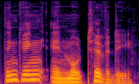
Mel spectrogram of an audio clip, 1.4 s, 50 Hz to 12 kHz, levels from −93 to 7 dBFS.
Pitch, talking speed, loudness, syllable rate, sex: 115 Hz, 130 wpm, -15 LUFS, 5.2 syllables/s, male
